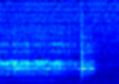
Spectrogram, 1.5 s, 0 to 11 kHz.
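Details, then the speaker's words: Failed thermodynamic steam trap: a rapid, high-pitched metallic chatter of the disc or piston, ringing almost like a bell, then fading. Rapid chattering is the sign that the trap has failed. "of a thermodynamic trap will be characterized by a rapid shattering of the disk the piston a 16 voice through the cracks failure of thermodynamic"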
